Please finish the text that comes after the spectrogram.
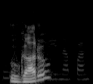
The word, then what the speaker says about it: Ugado: A bit sad Hugado didn't try cheese for bot. Oh well. The H is silent, so it's Ugado? Oh, Ugado, okay.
